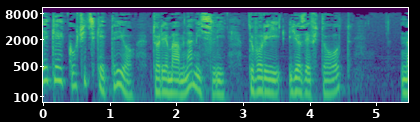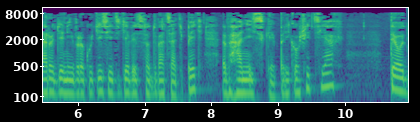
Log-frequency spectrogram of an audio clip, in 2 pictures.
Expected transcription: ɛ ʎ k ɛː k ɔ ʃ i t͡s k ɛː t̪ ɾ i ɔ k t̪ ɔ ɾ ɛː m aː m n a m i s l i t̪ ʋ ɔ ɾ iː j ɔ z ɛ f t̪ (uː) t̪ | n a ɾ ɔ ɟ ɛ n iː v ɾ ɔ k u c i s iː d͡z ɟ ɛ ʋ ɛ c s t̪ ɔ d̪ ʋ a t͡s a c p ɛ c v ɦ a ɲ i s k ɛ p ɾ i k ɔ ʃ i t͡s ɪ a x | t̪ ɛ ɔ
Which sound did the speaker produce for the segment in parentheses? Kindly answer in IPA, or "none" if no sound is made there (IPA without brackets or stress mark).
ɔː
